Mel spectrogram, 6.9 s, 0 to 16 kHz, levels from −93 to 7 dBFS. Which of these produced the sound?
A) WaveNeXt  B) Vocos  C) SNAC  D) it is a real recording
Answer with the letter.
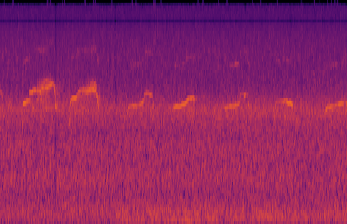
D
